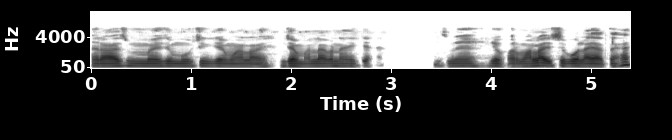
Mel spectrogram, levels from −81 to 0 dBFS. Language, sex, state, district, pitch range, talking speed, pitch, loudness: Hindi, male, Uttar Pradesh, Etah, 120-130 Hz, 135 wpm, 125 Hz, -19 LUFS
